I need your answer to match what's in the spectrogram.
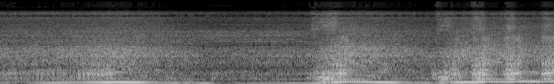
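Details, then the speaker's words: Honda Civic after a track day with a heard knock, failed radiator fan and burst coolant line, 10W-40 oil, mic on tripod inside the car: starts instantly, revved slowly then fast, revs rise and fall smoothly with no knock; normal revving, bottom end sounds healthy. "it started up on a dime it revved fine and I wrapped it all the way up like fast and you guys saw I revved it up slowly just I ripped it up slowly first just to make sure there was no actual knock"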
